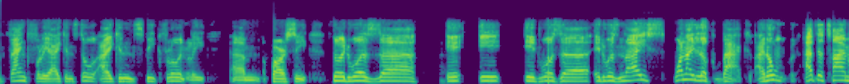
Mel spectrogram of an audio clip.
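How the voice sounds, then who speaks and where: A man, co-hosting a podcast in casual conversation, halting with many fillers and restarts. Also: a little high, no echo. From Iran. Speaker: podcast co-host. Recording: slightly dull lo-fi sound.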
